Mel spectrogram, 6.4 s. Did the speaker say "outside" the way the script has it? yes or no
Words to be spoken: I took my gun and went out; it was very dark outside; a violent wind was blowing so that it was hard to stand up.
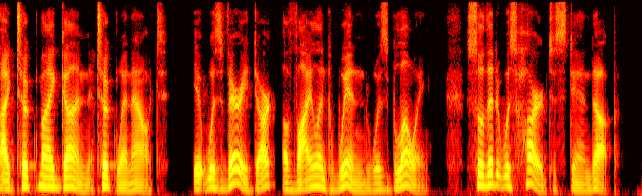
no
